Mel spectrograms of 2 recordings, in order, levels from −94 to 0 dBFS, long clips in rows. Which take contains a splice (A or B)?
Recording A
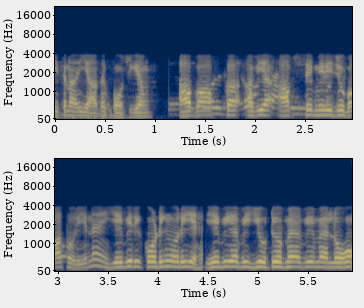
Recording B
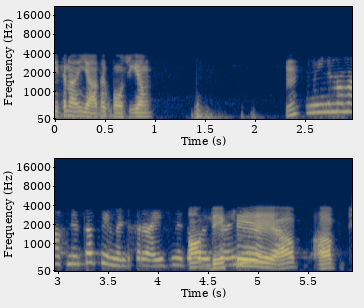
A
